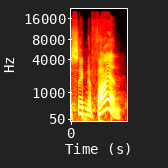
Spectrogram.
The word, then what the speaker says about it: signifying: Notice the accent. You don't necessarily pronounce the G. They were signifying on the chain.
